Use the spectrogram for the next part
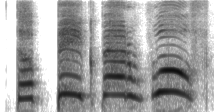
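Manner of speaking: very high, very loud slow shriek. A narrator's reading. Second pig seeing the wolf, shrieking in fright. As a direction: shriek in terror. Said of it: "shrieked the Super Pig".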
